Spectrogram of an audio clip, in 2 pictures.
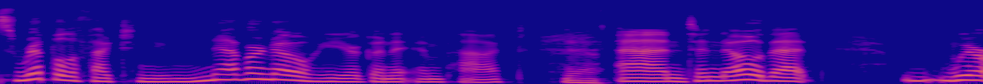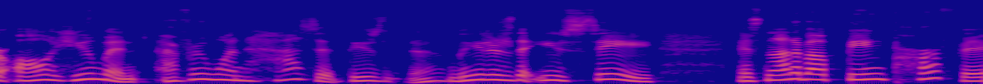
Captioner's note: none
